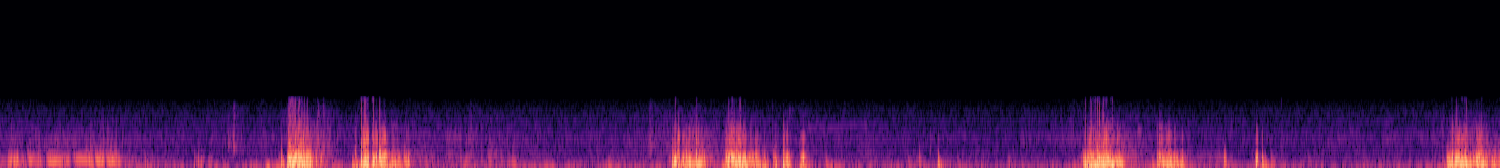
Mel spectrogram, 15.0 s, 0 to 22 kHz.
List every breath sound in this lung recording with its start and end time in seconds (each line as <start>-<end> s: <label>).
2.68-3.42 s: crackles
2.70-3.47 s: inhalation
3.47-4.24 s: exhalation
3.47-4.24 s: crackles
6.58-7.16 s: inhalation
6.58-7.16 s: crackles
7.20-8.12 s: exhalation
7.20-8.12 s: crackles
10.76-11.51 s: inhalation
10.76-11.51 s: crackles
11.52-12.91 s: exhalation
11.52-12.91 s: crackles
14.42-15.00 s: inhalation
14.42-15.00 s: crackles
